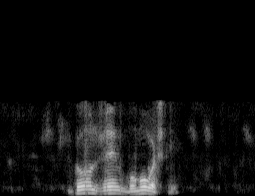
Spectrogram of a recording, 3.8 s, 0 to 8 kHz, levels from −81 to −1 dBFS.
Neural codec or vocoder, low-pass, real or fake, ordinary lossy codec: codec, 24 kHz, 1.2 kbps, DualCodec; 7.2 kHz; fake; AAC, 16 kbps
